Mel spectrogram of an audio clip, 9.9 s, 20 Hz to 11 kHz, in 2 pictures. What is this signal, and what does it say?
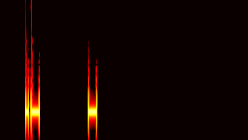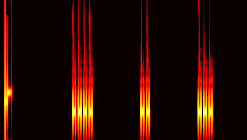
Morse code, heard as a keyed tone, about 22 wpm, spaced as for 8 wpm, 700 Hz. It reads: AT HIS
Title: 6x Character Spacing - Top 200 Words - 22wpm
